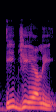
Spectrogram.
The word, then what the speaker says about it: Egle: I just met John Egle, E-G-L-E, Egle. He pronounces Egle.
